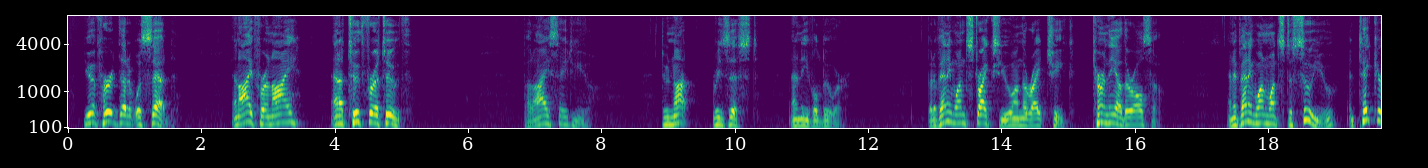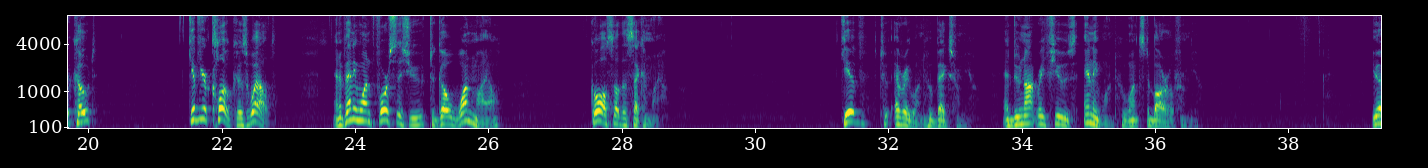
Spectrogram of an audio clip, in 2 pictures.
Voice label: storytelling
